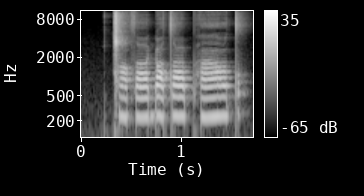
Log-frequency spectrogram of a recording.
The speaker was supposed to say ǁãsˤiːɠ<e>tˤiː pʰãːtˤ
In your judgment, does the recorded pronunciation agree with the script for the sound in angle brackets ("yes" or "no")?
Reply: yes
